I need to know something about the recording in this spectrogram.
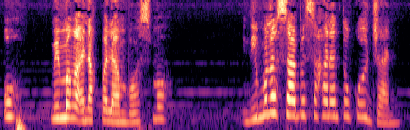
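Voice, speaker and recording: A woman narrator plays a cheerful young woman full of questions for her friend. She sounds lively and inquisitive, her pitch riding fairly high over quiet background music. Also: fairly quick. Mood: curious.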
